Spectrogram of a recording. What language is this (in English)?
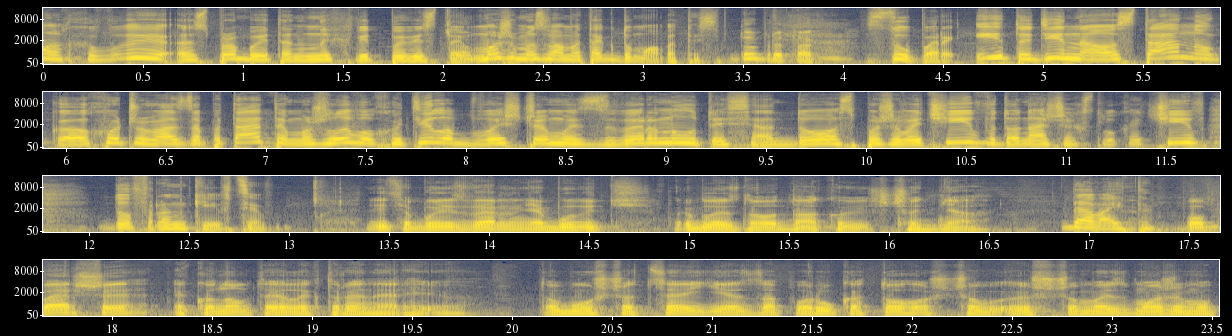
Ukrainian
